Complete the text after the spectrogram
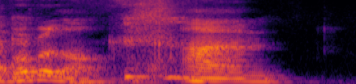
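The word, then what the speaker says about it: Bourboulenc: Bourboulonc. – Very close. Yeah. – Hey, Google. – Yeah, Bourboulonc.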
